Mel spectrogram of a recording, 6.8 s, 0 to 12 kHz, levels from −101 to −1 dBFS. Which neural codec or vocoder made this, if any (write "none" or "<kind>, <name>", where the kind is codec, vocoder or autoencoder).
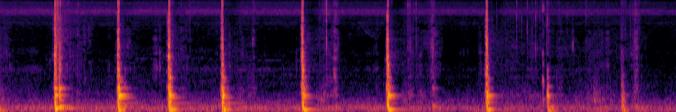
none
